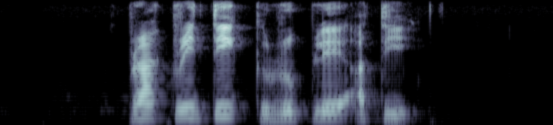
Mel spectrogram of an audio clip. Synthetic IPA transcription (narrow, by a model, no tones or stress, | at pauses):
prakrit̪ikrupleʔʌ̰t̪i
